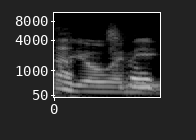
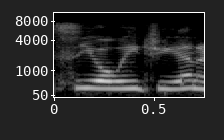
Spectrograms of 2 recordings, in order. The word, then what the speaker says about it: Cohen: Well, do you pronounce that name Cohen or Cone? Because Leonard Cohen, isn't it C-O-H-E-N? Everybody calls him Leonard Cohen. Yeah, it is Cohen, technically. Yeah. Okay, I didn't know. I thought maybe the pronunciation could have just been, Cone. So when you say it fast, it sounds like Cone, but...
